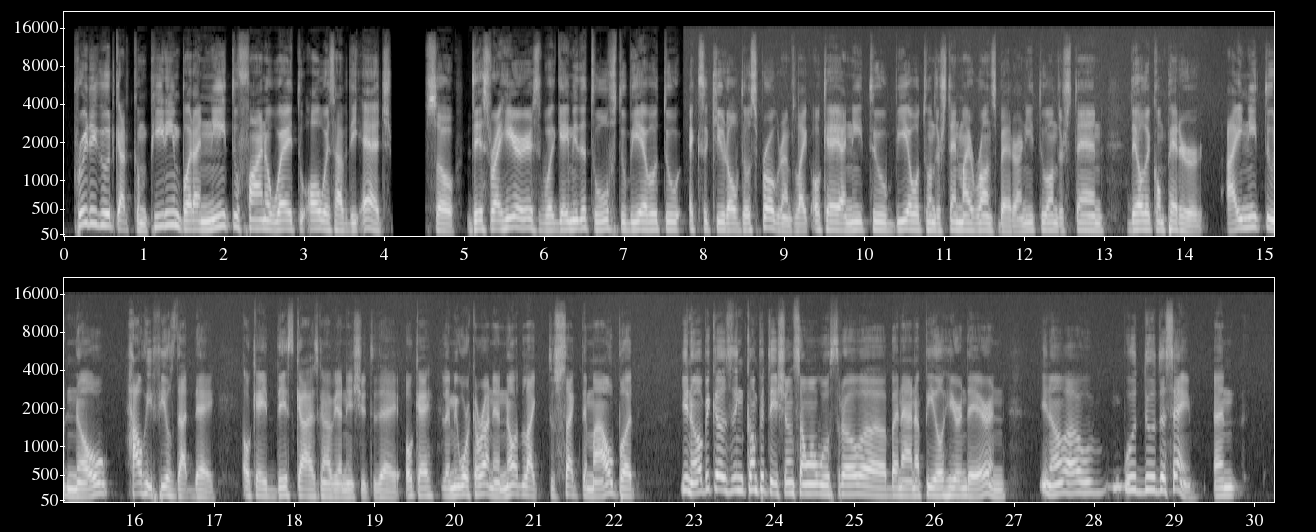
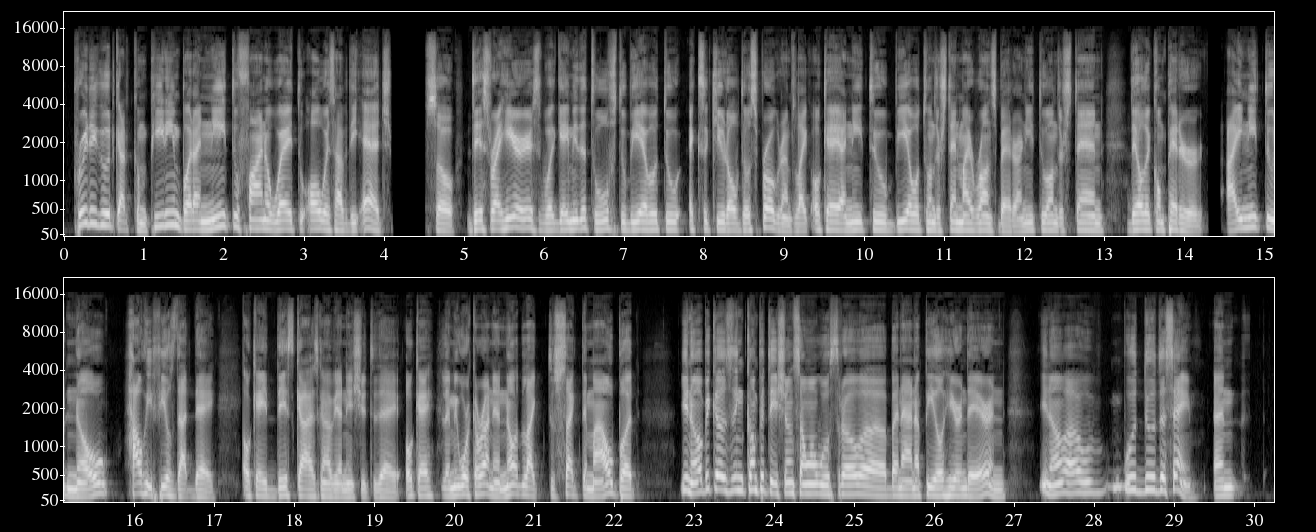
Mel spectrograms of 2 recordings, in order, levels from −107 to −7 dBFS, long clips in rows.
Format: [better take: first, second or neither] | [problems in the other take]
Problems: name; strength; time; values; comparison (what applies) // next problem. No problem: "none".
second | hiss; faint; from 7.5 s on; 30 dB below the speech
